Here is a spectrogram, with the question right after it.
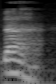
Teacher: وقف کی صورت میں تا ہا میں چینج ہو جائے گا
